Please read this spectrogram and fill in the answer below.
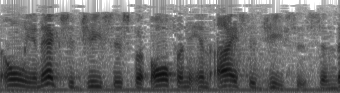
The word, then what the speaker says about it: exegesis: Exegesis comes from the Greek word exegesis. Already screwed up. That's E-X-E, long E, G-E, long E, S-I-S. And the G in Greek is always hard.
